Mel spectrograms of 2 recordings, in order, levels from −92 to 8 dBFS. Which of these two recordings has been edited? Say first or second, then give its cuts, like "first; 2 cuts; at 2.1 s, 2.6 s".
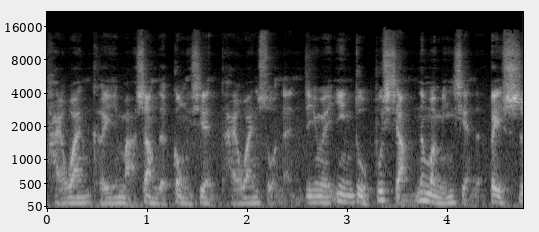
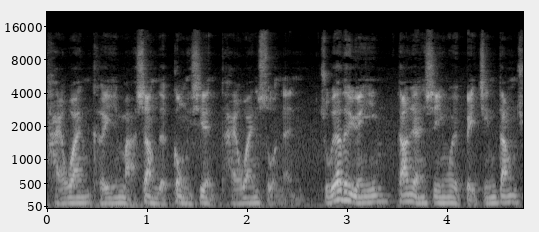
first; 1 cut; at 2.6 s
